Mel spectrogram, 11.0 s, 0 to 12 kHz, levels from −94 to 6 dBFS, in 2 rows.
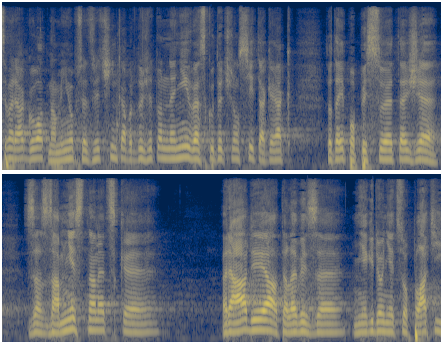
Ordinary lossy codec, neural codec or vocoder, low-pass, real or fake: AAC, 48 kbps; none; 10.8 kHz; real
